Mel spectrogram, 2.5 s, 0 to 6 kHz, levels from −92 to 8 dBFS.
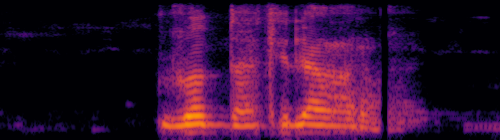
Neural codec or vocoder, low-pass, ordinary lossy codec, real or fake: codec, 32 kHz, 1.9 kbps, SNAC; 5.4 kHz; Opus, 64 kbps; fake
